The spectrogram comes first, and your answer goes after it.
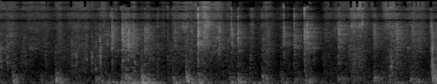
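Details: Ranmaru, a pet Shiba Inu, greets family returning home in an excited fuss indoors; soft low whimpering and panting pulses recur roughly every half second, with pattering underneath in a small room.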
